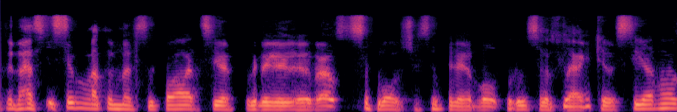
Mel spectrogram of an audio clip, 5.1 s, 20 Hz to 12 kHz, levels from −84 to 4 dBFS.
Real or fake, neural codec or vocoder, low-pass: fake; codec, 16 kHz, 1 kbps, FreqCodec, larger model; 7.2 kHz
